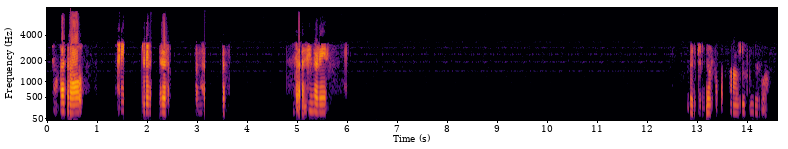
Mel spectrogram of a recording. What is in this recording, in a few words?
Police, scanner audio trunk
